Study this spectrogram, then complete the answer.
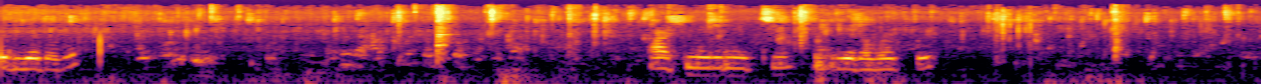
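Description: Food sizzles softly in hot oil.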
